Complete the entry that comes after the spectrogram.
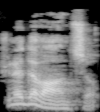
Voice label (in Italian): "d avanzo", crespinese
